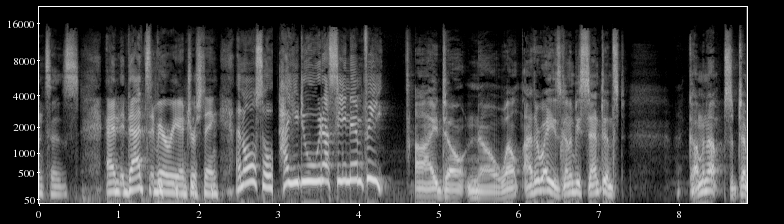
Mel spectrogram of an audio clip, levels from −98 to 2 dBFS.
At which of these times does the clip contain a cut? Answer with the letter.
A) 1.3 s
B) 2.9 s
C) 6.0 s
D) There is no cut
B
